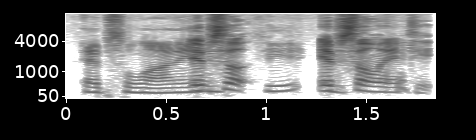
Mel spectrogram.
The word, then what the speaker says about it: Ypsilanti: In the I wrote this phonetically. Ypsilanti. Ypsilanti, yes.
